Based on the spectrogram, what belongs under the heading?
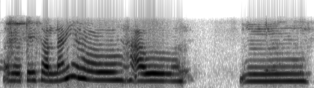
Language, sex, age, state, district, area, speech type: Odia, female, 30-45, Odisha, Jagatsinghpur, rural, conversation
